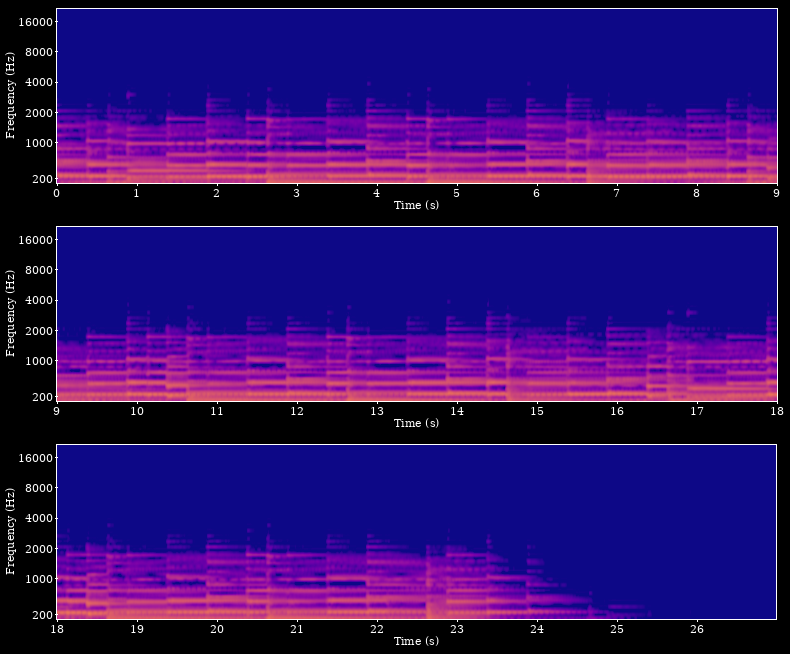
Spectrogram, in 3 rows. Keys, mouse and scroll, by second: 0.1 click, 1.4 shift+click, 2.0 ctrl+z, 2.3 click, 4.0 shift+click, 5.9 click, 7.1 click, 7.9 click, 8.8 click, 9.9 right click, 10.8 middle click, 12.3 click, 13.1 click, 15.3 right click, 16.9 click, 18.4 right click, 19.9 middle click, 20.7 click, 22.3 click, 23.0 right click, 23.8 click, 24.6 click, 25.0 middle click.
